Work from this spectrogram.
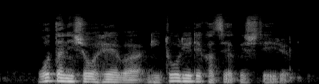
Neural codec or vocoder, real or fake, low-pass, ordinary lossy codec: none; real; 10.8 kHz; MP3, 48 kbps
